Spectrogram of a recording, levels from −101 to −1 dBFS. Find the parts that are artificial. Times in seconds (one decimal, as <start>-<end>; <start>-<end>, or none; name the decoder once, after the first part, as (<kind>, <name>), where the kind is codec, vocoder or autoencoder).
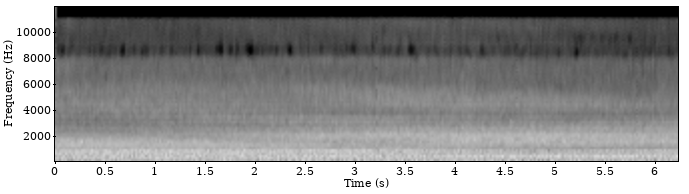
0.0-6.2 (vocoder, Vocos)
